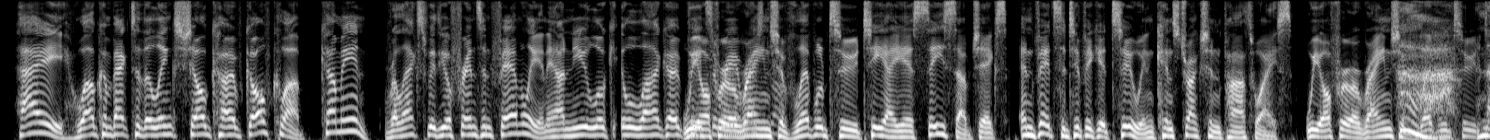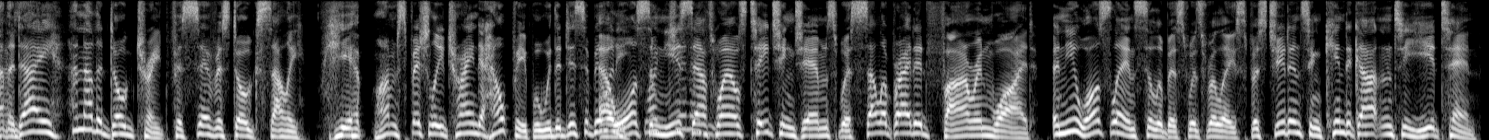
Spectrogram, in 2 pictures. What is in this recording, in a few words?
Natural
